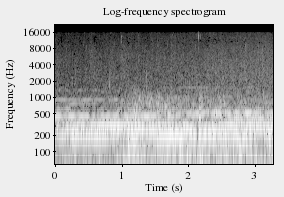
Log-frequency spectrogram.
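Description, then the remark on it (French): Light rain begins in a sparse forest as the sky suddenly darkens before a storm, the first drops falling in a soft, steady patter, with scattered drops tapping faintly against a low, constant background hum. No one speaks. “Le ciel s'assombrit brusquement et quelques gouttes de pluie s'échouent sur votre visage.”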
